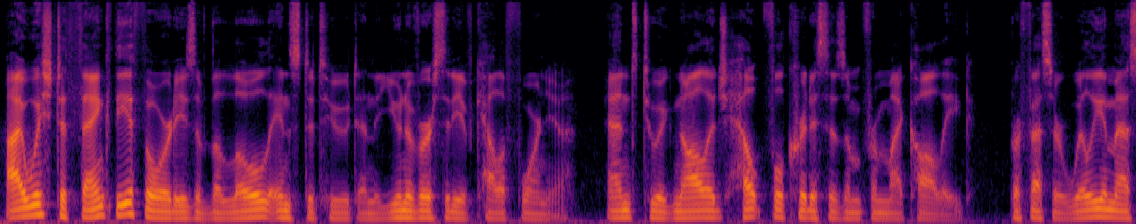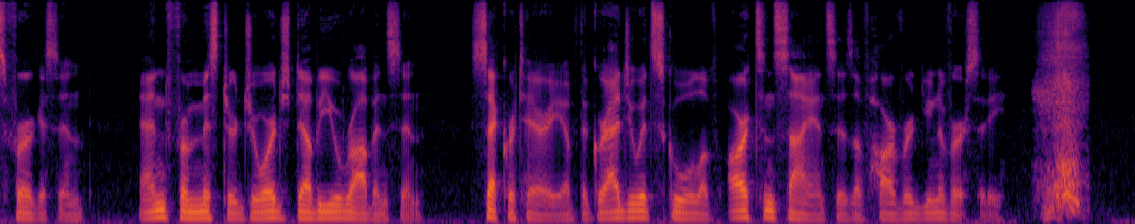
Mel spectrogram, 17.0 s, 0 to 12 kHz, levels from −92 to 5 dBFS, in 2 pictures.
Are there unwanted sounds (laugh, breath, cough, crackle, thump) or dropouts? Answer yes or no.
yes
